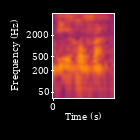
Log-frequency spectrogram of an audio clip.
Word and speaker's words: Jehová: Bueno, yo no defiendo la forma Yahweh, pero si en todo caso me preguntas, el tetragrama se pronuncia Jehová.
